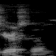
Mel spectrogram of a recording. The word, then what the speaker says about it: Yrsa: YRSA is Yersa.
